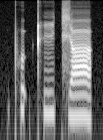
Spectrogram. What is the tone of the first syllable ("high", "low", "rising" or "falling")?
high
